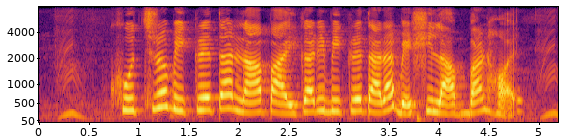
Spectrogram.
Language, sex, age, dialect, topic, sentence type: Bengali, female, 18-24, Northern/Varendri, agriculture, question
